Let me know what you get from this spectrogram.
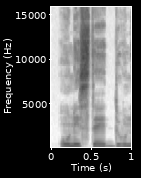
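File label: "un'isteddu", Sardinian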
